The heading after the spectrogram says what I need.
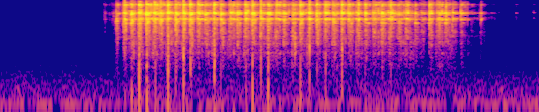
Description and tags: a tambourine being shaken.
fills, foley, music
